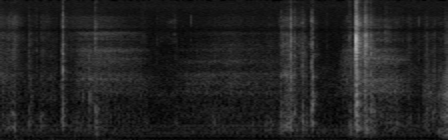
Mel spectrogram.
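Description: Light taps and handling noises of a cardboard trading-card box being lifted and turned over in the hands, with a sharper knock about three and a half seconds in.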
